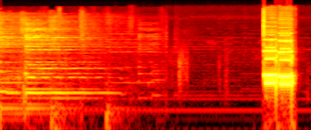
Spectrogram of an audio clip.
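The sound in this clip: A radio station telephone rings in a short, loud double burst near the end, after an earlier stretch of tonal sound fades into near silence.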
